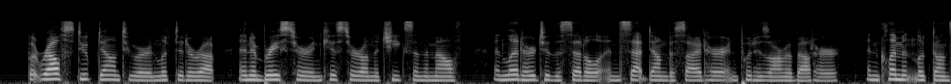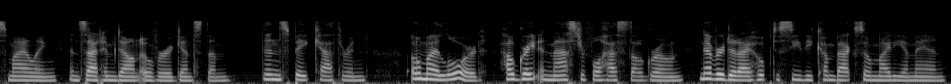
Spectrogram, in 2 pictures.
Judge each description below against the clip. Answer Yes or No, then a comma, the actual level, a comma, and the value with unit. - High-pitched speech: Yes, high, 195 Hz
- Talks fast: Yes, fast, 245 wpm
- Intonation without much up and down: Yes, narrow, 2.2 semitones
